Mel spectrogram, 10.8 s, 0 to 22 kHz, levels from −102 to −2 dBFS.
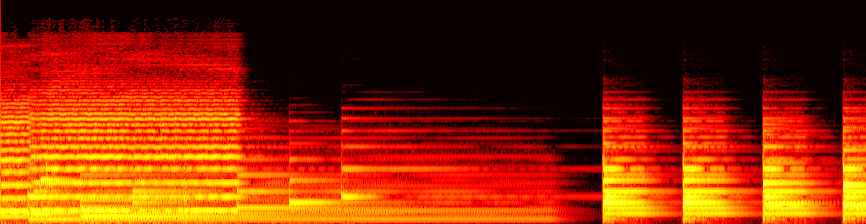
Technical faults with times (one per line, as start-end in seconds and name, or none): none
